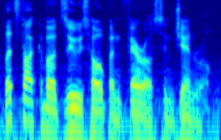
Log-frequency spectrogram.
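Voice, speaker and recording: A man playing a steady, dutiful human military commander in a video game, speaking in a terse, purposeful way. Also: low-pitched, fast talker, a little hiss or hum. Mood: resolute. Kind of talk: video game dialogue acting.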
